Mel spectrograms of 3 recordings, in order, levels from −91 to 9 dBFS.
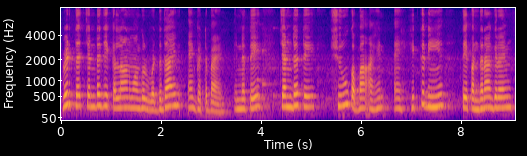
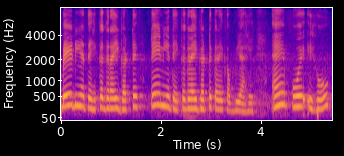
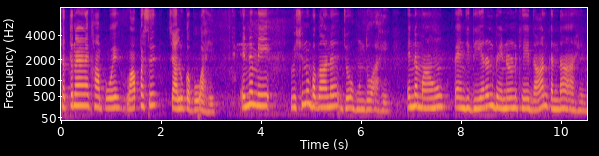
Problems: constant background noise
